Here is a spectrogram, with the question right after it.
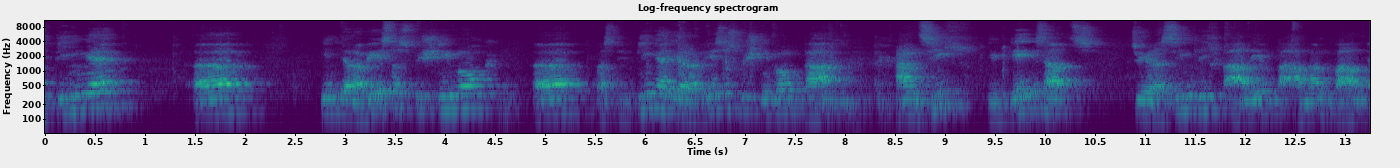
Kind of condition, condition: setting, large echoing room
